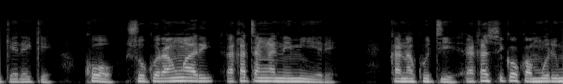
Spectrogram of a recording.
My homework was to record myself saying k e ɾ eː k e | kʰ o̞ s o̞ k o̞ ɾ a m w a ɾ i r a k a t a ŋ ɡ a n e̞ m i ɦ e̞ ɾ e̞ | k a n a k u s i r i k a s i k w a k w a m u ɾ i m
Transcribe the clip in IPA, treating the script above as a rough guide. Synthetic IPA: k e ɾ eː k e | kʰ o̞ ʃ o̞ k o̞ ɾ a m w a ɾ i r a k a t a ŋ ɡ a n e̞ m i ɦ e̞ ɾ e̞ | k a n a k u t i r a k a ʂ i k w a k w a m u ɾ i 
